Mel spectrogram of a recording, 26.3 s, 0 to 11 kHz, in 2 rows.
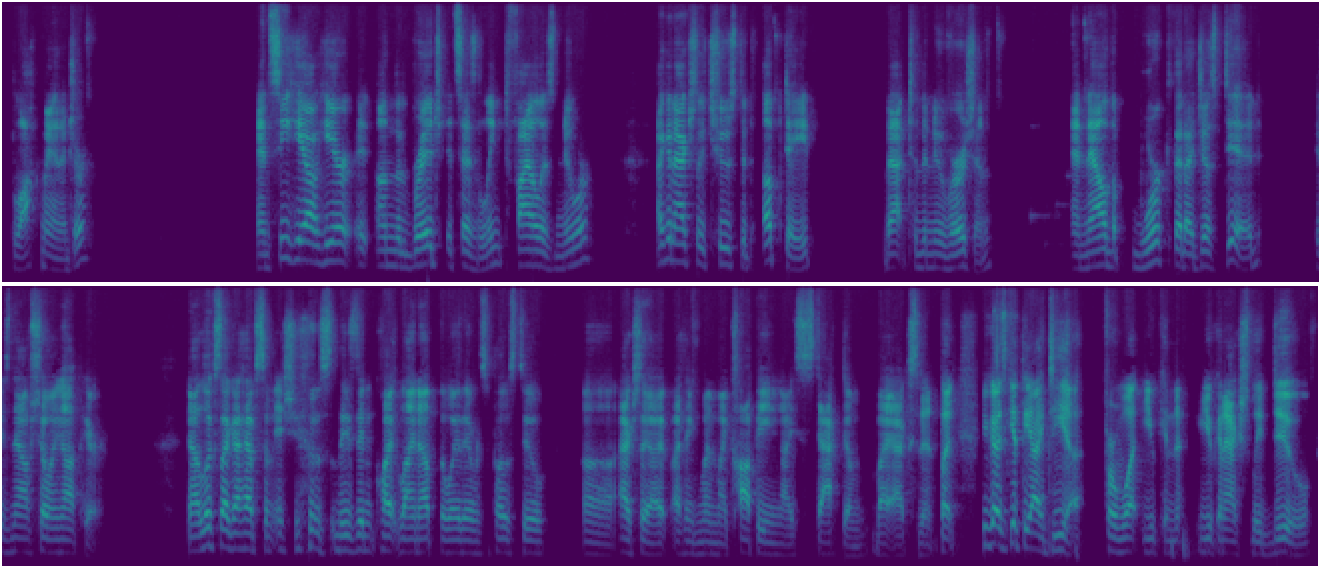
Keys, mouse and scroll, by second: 1.4 click, 8.3 click, 10.3 click, 11.2 click, 13.0-13.4 scroll, 20.3 right click, 21.0-21.3 scroll.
